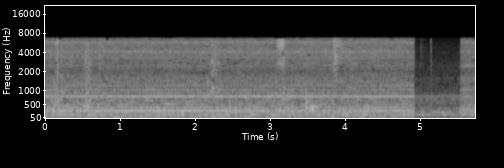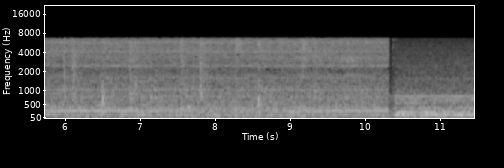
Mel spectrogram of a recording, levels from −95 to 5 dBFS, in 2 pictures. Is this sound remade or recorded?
recorded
